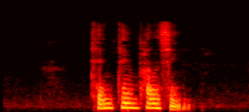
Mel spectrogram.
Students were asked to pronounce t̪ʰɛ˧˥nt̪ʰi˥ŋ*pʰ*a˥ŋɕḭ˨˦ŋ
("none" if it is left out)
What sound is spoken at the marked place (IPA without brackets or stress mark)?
pʰ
